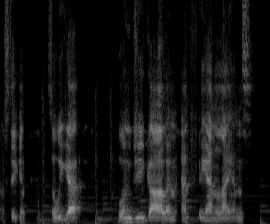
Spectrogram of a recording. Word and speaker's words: Bunji: So we got Bunji Garland and Fayan Lyons. You guys say it like the Caribbean. You Go ahead. it. Bunji. That's Bunji.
